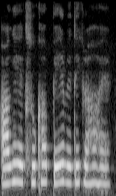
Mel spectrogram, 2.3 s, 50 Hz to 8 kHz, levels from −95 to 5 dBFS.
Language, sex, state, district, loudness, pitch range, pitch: Hindi, female, Arunachal Pradesh, Lower Dibang Valley, -15 LUFS, 250-265 Hz, 255 Hz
